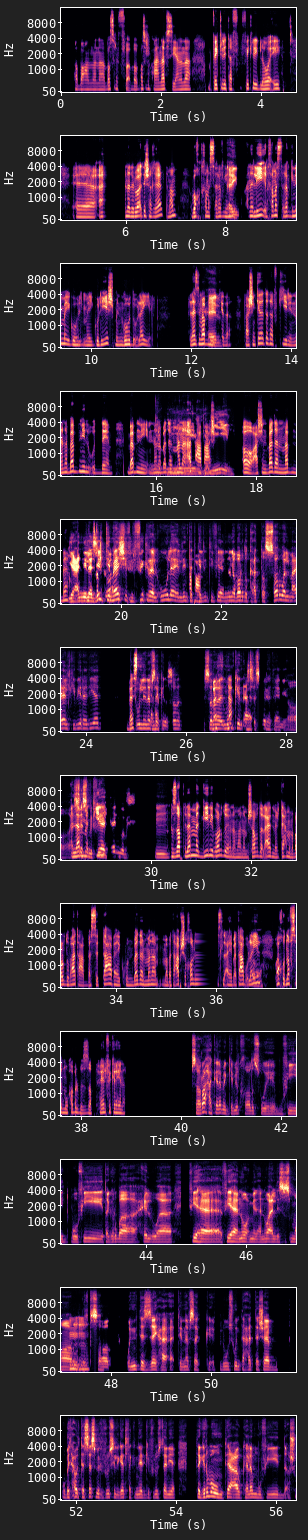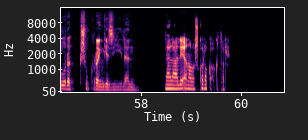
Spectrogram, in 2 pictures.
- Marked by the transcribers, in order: distorted speech; mechanical hum; static; unintelligible speech; unintelligible speech
- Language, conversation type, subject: Arabic, podcast, إزاي تختار بين إنك ترتاح ماليًا دلوقتي وبين إنك تبني ثروة بعدين؟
